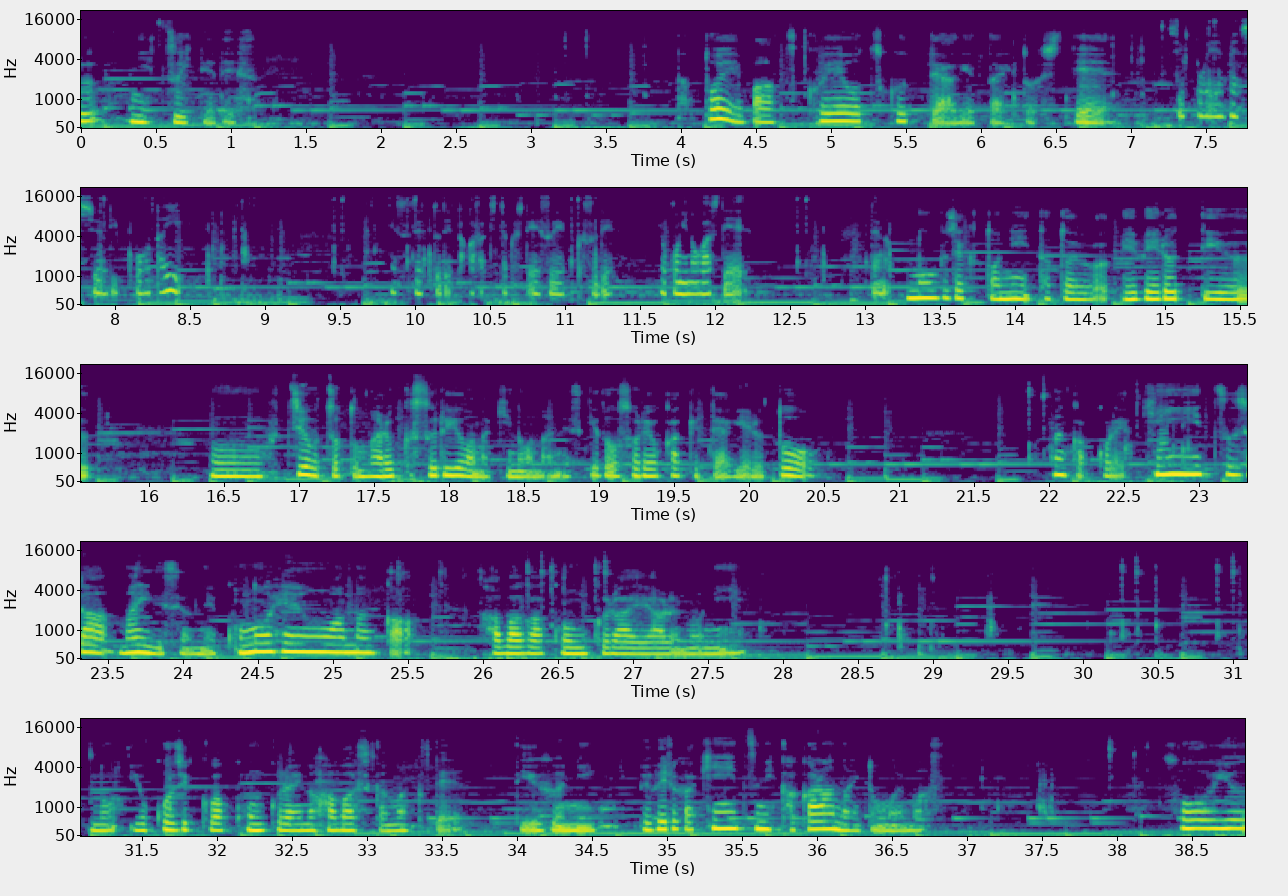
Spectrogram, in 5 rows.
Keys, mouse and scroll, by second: 6.2 middle click, 7.1 shift+a, 8.1 middle click, 8.2 scroll down 1, 8.6 middle click, 8.6 click, 8.6-10.5 typing, 10.1-10.5 middle drag, 11.2-12.0 middle drag, 12.0 s, 12.7 middle click, 13.2 middle click, 13.3 ctrl+b, 13.3 ctrl+z, 17.6 ctrl+b, 22.2-22.5 scroll up 2, 22.9-23.8 shift+middle drag, 25.8 2, 26.1 3, 26.3 click, 26.8 shift+click, 27.1-27.8 middle drag, 27.8 scroll down 2, 28.8 shift+middle drag, 29.0 scroll up 1, 29.6-30.2 scroll up 1, 30.2 click, 30.9 shift+click, 31.3-32.0 scroll down 2, 31.7-32.1 middle drag, 32.1 scroll up 2, 32.7-33.0 shift+middle drag, 37.0 Tab, 37.5-38.2 scroll down 2, 38.3 ctrl+z, 38.7 ctrl+z.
